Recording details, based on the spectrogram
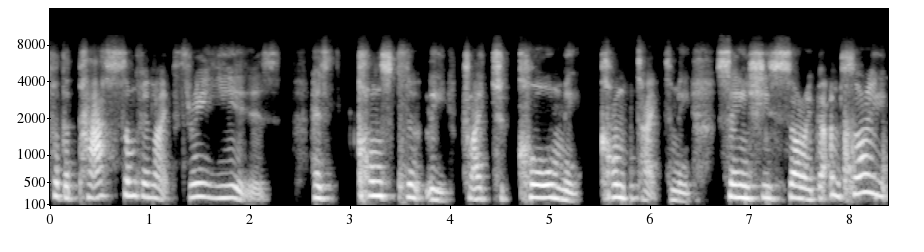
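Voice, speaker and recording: A woman with a British accent, fairly slow pace and ordinary pitch variation. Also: fairly high pitch for a woman. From England, West Indian heritage. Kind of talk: personal storytelling. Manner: animated.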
